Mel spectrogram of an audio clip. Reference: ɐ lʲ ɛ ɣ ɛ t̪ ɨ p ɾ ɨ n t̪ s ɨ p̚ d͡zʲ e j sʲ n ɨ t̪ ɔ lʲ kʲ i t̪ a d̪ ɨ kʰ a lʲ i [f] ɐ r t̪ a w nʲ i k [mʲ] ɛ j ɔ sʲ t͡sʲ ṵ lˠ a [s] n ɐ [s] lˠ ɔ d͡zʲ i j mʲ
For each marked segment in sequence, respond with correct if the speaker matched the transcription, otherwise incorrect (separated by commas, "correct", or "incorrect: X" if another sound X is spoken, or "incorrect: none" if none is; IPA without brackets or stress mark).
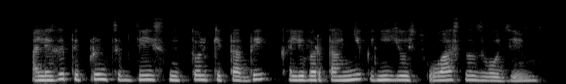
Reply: incorrect: v, incorrect: nʲ, correct, incorrect: z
